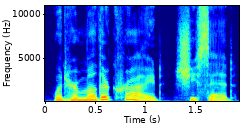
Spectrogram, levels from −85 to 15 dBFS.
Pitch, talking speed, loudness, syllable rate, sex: 220 Hz, 185 wpm, -18 LUFS, 4.1 syllables/s, female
